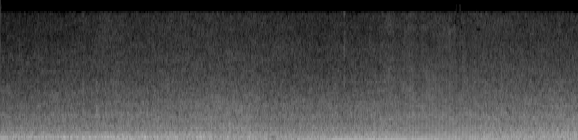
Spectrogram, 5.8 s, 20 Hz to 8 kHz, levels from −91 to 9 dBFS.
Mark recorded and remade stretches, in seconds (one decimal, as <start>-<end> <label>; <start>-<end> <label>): 0.0-4.0 recorded; 4.0-4.8 remade; 4.8-5.8 recorded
